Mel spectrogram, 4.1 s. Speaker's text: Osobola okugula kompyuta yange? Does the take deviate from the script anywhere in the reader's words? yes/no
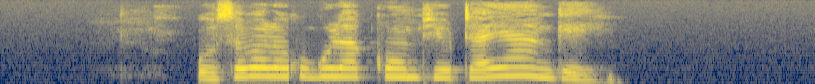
no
